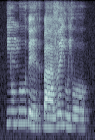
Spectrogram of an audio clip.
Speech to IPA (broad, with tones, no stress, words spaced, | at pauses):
jũ˦muː˦ɗeː˨rɓaː˨ vɛ˦ju˨joː˨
